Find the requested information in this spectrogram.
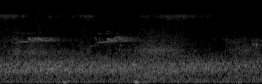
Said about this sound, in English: Um, a rather sort of pinkish, gentle sunset. Been a beautiful. What are we? Mid-May, aren't we? Beautiful sunny day. Quite cold now. It's clear sky, it's half a moon, and we're getting the the best efforts of resident birds. Sort of dusk chorus.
